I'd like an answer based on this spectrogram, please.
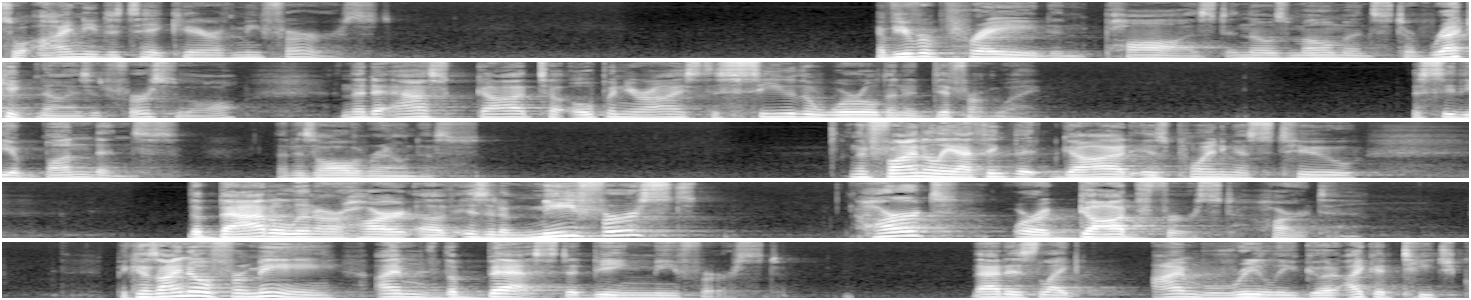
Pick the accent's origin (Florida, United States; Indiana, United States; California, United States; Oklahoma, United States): California, United States; moved away as an adult; also born or lived in Los Angeles; now in Oregon, United States; I'm from California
